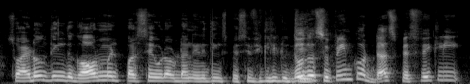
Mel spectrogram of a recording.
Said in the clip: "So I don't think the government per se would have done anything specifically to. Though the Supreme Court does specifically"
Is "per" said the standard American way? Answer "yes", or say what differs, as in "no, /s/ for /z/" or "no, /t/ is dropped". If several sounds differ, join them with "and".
yes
